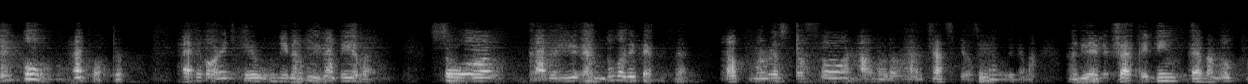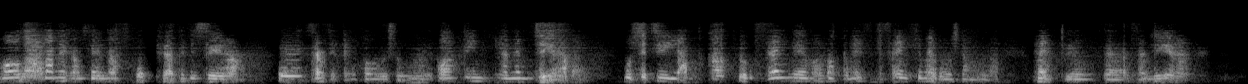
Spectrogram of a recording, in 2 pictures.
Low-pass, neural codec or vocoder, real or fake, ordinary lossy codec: 7.2 kHz; codec, 44.1 kHz, 0.9 kbps, DAC; fake; AAC, 32 kbps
